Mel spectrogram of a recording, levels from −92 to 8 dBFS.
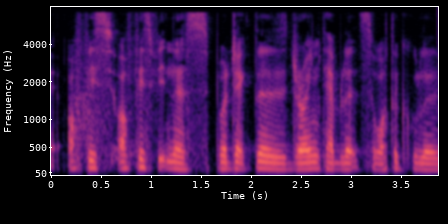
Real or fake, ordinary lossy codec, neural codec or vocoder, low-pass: real; MP3, 48 kbps; none; 7.2 kHz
